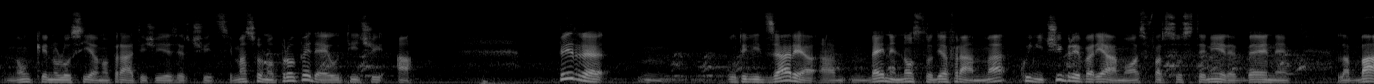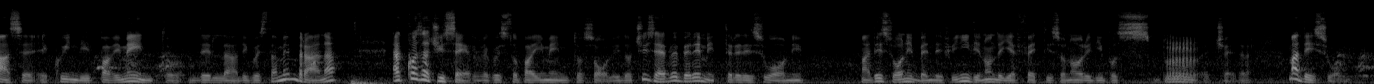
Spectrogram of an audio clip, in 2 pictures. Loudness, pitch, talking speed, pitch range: -40 LUFS, 100 Hz, 145 wpm, 95-120 Hz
